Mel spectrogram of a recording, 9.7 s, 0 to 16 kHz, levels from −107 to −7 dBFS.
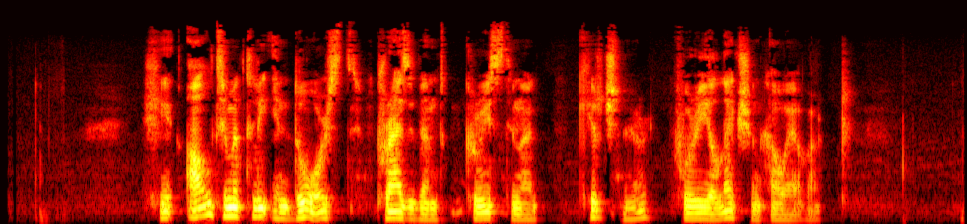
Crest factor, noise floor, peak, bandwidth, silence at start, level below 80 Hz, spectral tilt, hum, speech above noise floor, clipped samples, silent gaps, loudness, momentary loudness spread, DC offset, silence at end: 22 dB; -74 dBFS; -6 dBFS; 10 kHz; 1.45 s; -60 dBFS; -5 dB/octave; none; 48 dB; under 0.1%; none; -26 LUFS; 21 LU; under 0.1%; 1.2 s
